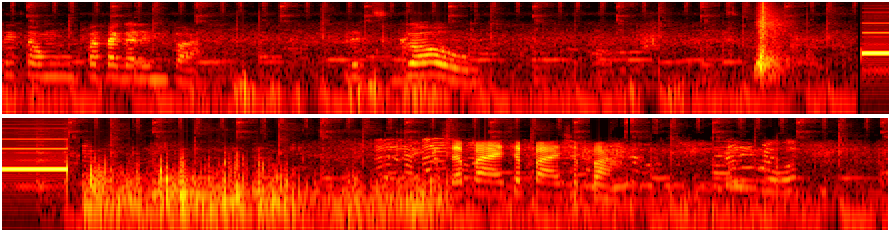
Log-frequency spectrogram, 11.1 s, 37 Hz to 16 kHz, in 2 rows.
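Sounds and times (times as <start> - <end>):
faint background music: 0.0 - 5.4, 6.2 - 11.0
quick swish: 4.6 - 5.1
electronic beep: 5.4 - 6.0.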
